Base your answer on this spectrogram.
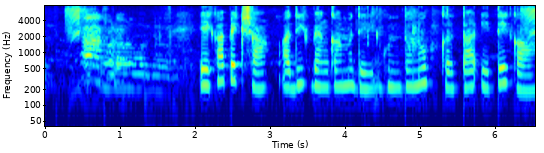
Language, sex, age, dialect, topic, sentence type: Marathi, female, 18-24, Standard Marathi, banking, question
